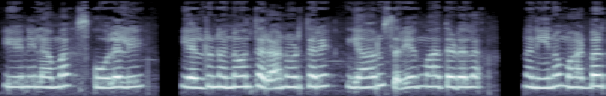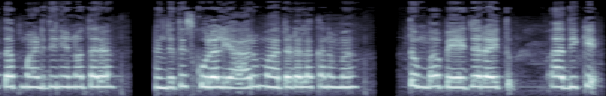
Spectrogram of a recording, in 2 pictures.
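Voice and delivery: daughter complaining through tears; tearful, upset. Acted. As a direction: confide your hurt to mother, weepy. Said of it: "ಯಾಕ್ ಅಳ್ತಾ ಇದ್ಯಾ?".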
